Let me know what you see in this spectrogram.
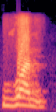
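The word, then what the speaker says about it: one: को क्या पढ़ते हैं वन पढ़ते हैं वन व का उच्चारण आता है और जब व का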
